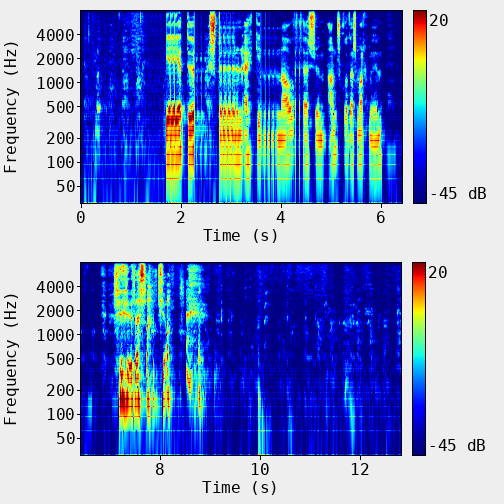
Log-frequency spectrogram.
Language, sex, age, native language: Icelandic, male, 18-19, Icelandic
